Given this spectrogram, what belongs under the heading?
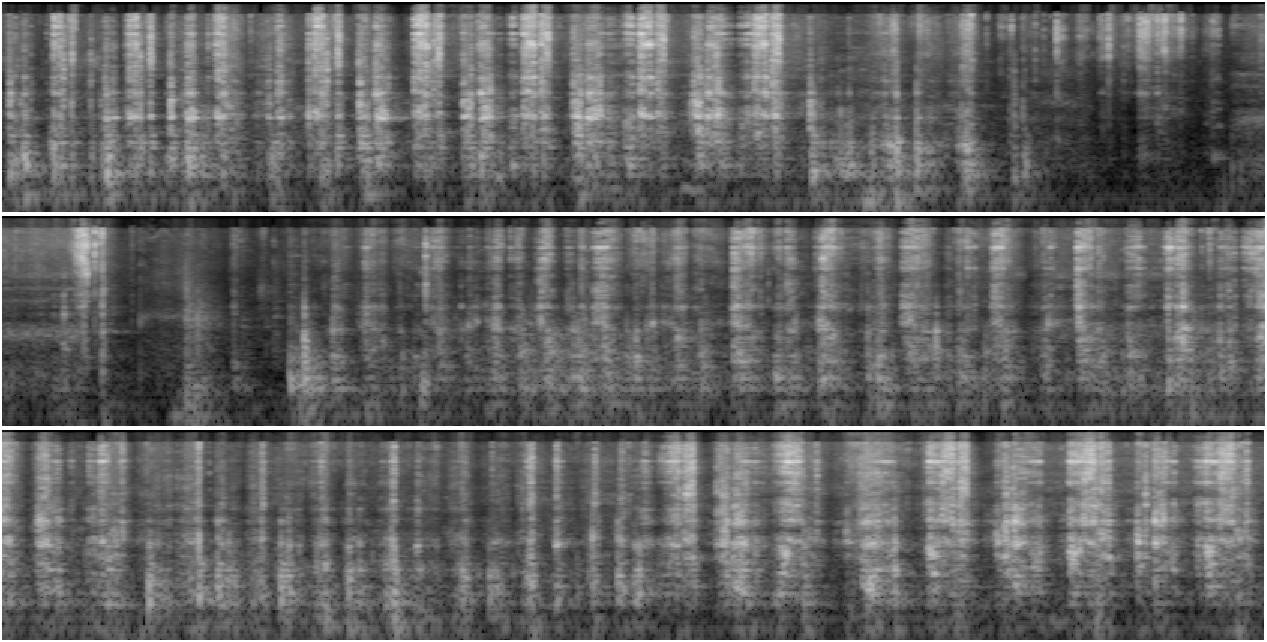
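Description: A hand plane is pushed across a board held between a bench dog and vise, making loud continuous rasping strokes that peel thick shavings, with a brief pause midway before the planing resumes.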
